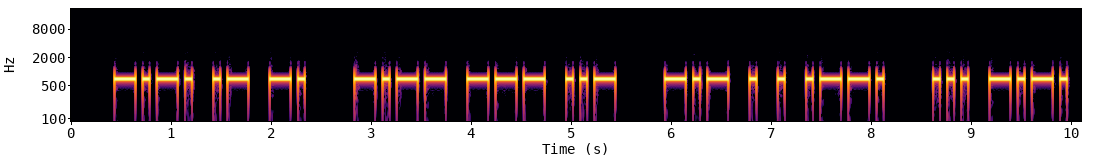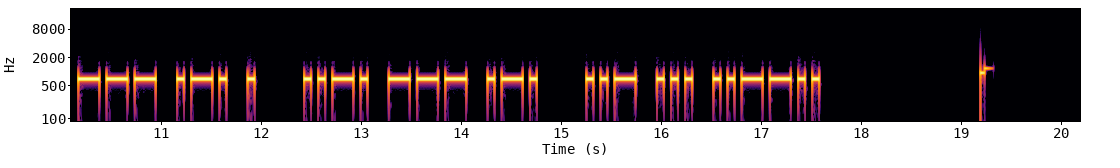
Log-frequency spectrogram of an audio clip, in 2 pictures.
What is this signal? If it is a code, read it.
Morse code, heard as a keyed tone, about 17 wpm, 700 Hz. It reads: CAN YOU KEEP SCORE FOR US?
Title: Sentences from Top 1600 Words 17wpm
